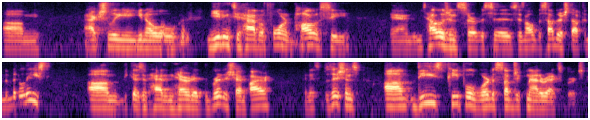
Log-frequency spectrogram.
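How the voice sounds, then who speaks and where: Halting man on a dull lo-fi recording. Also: mid-range voice. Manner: halting, hesitant, thinking aloud. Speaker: podcast host discussing books. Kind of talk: conversational history discussion. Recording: dull, lo-fi audio.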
